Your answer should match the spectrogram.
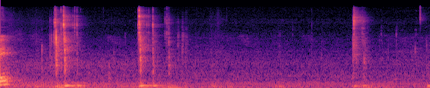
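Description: Computer keyboard keys pressed a few times: separate short clicks in small groups, about half a second in, around a second and a half, and near the end.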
